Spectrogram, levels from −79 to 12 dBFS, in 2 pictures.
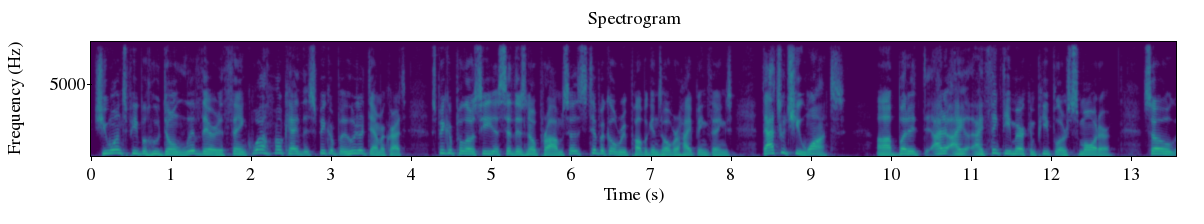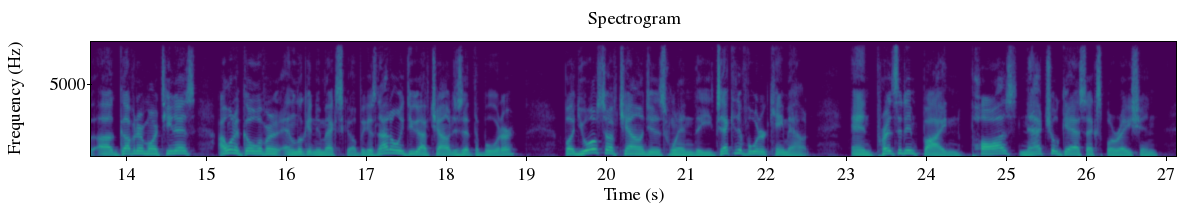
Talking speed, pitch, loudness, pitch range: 190 wpm, 165 Hz, -29 LUFS, 145-185 Hz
